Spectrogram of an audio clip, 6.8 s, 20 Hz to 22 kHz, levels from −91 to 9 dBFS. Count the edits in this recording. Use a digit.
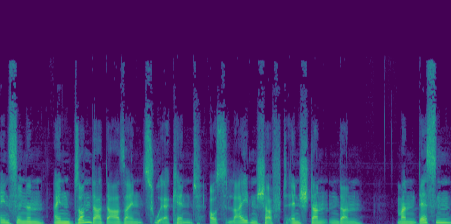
1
